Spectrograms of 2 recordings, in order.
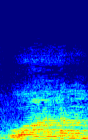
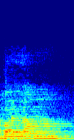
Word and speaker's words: वालं: अब ध्यान देना थोड़ा, चौथी लाइन में व्यक्ति क्या करते हैं, वालम बलम ना के स्थान पर ला का उच्चारण कर देते हैं, उनको बलम बलम ज्यादा याद आ जाता है। तो कोई बोलते हैं बालम बनम, तो बालम भी नहीं है और बलम भी नहीं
